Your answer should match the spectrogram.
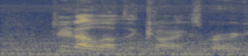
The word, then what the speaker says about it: Königsberg: Königs? It's a long O because it's got an umlaut.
